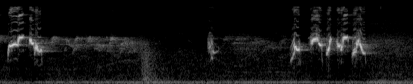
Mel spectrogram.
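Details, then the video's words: Caged red-whiskered bulbul in long wild-style song with rik notes: a rapid bubbling phrase opens, a drawn-out thin tone fades, one short note follows, then a fast run of about five bright warbled notes over a faint hum. "เพลงยาว ปากเบา ร้อง+ริก /สำนวนป่าๆ #นกกรงหัวจุก"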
